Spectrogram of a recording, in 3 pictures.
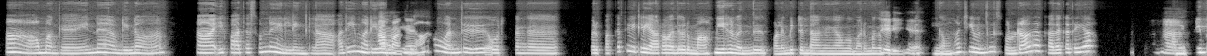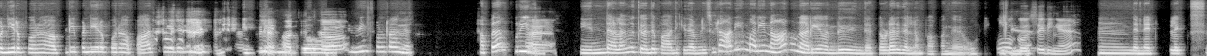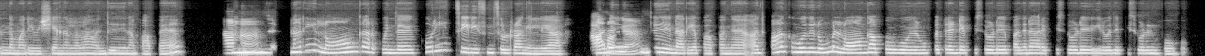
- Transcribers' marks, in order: static; other background noise; distorted speech; other noise; laugh; laughing while speaking: "இப்படி இருந்துக்கோ"; in English: "லாங்கா"; in English: "சீரீஸ்"; in English: "லாங்கா"; in English: "எபிசோடு"; in English: "எபிசோடு"; in English: "எபிசோடுன்னு"
- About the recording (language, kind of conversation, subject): Tamil, podcast, நீண்ட தொடரை தொடர்ந்து பார்த்தால் உங்கள் மனநிலை எப்படி மாறுகிறது?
